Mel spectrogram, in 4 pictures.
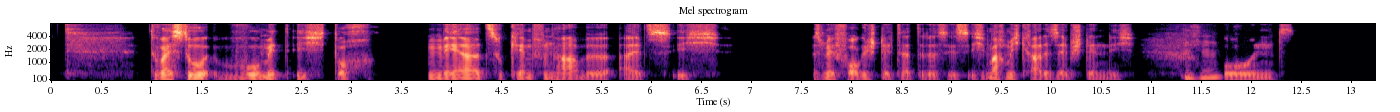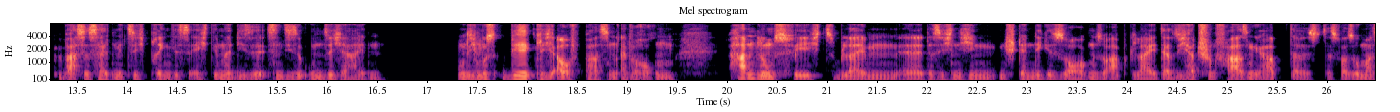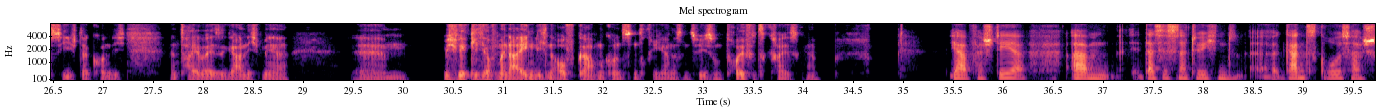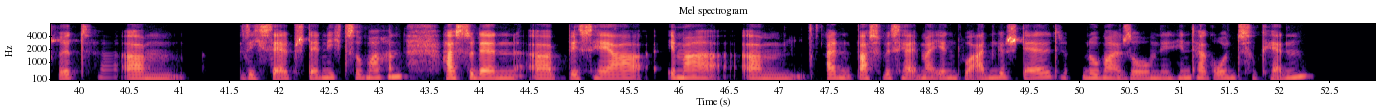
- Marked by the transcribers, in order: none
- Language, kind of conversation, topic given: German, advice, Wie geht ihr mit Zukunftsängsten und ständigem Grübeln um?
